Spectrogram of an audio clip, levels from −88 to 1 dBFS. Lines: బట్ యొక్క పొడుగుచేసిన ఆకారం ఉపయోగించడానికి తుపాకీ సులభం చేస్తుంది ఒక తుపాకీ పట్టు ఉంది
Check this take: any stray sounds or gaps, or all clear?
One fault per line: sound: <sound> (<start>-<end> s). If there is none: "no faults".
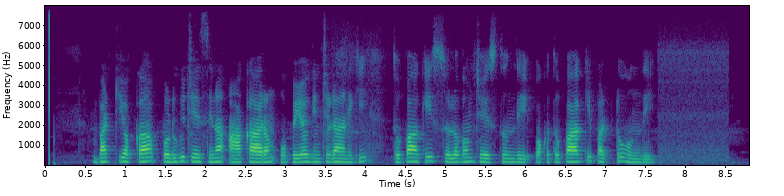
no faults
